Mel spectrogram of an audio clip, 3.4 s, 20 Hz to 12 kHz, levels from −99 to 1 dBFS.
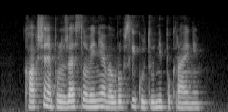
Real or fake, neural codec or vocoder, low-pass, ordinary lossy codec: real; none; 7.2 kHz; none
